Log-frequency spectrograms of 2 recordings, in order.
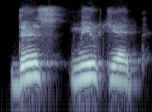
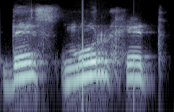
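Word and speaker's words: Desmurget: El autor se llama Michel Desmourget. Lo voy a pronunciar como se escribe, Desmourget, con G y al final T.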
